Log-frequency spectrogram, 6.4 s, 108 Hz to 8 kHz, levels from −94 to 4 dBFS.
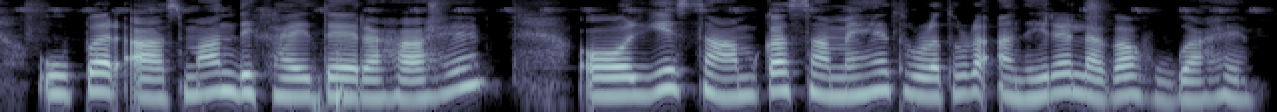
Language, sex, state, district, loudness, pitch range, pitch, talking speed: Hindi, female, Uttar Pradesh, Etah, -29 LUFS, 200-240 Hz, 215 Hz, 170 wpm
